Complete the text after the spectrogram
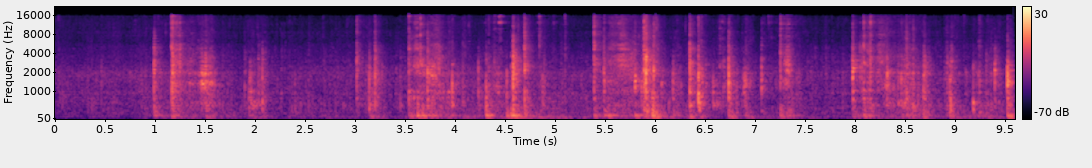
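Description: A spoon scrapes and clatters against shells in a pan.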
